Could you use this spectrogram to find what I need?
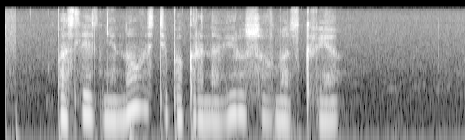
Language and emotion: Russian, neutral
